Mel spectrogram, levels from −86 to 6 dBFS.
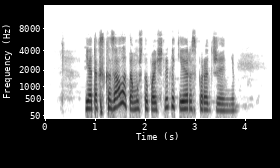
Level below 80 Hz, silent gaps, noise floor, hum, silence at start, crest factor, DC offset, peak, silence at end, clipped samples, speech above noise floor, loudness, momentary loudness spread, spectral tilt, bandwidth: -58 dBFS; none; -51 dBFS; none; 0.8 s; 16 dB; under 0.1%; 0 dBFS; 0.7 s; under 0.1%; 35 dB; -16 LUFS; 10 LU; -5 dB/octave; 7.6 kHz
